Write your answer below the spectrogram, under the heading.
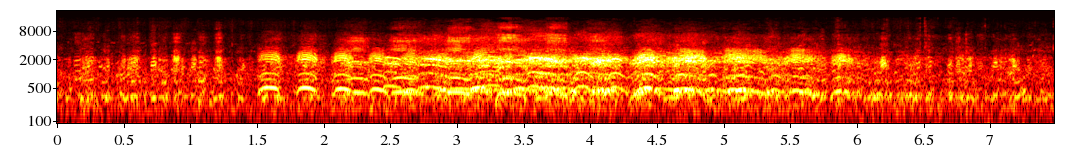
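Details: Ducks being fed at Cuerden Valley Park during a walk in the snow: a dense, overlapping chorus of nasal quacks, several birds calling together at roughly three calls a second, building and staying loud throughout.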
